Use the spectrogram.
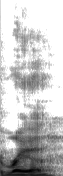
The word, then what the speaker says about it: Rhea: did not look good i pronounce it raya raya ripley don't you have chat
